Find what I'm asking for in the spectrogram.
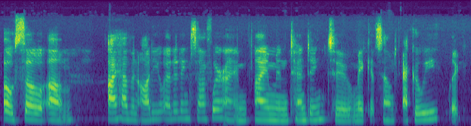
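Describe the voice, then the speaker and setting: A woman's voice: medium pitch, steady tone, normal speed, vocal fry. A woman chatting casually as an interview guest, with informal, hesitant phrasing and plenty of "like". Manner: informal, hesitant, filler-heavy phrasing with frequent "like". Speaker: interview guest, founder of a fan dub project.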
